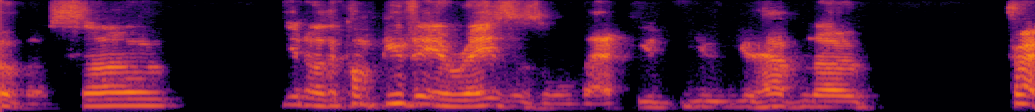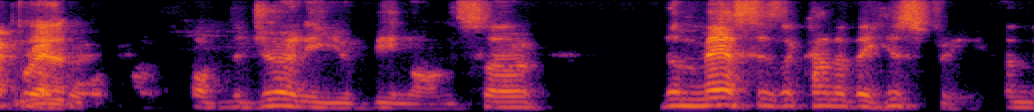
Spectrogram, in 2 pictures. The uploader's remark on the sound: We met via Zoom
